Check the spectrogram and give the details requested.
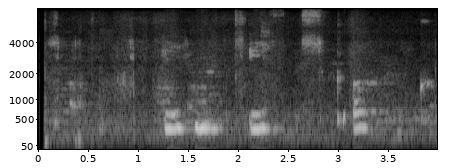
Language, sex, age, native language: Icelandic, male, 6, Icelandic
